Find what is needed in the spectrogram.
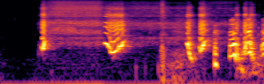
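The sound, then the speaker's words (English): A voice imitates a Bigfoot shriek: a long, strained high-pitched cry, then a wavering wail and a burst of short, sharp squeals rising and falling in quick succession. “All right, now here's the shriek.”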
